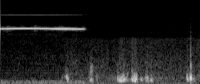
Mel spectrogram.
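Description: Steady high-pitched electronic whine on the broadcast audio, interference on the line that is loud enough to hurt the ears. It cuts off suddenly just under a second in.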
